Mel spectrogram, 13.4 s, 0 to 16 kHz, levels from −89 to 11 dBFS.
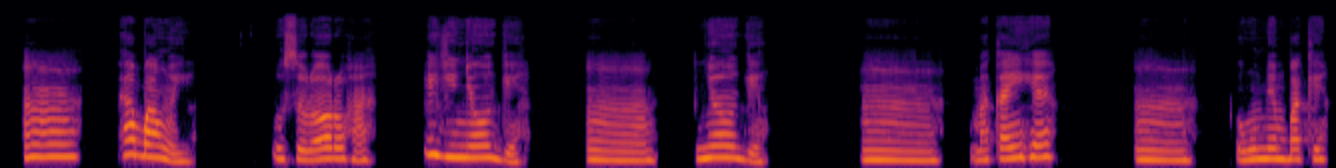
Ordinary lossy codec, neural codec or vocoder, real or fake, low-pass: none; none; real; 10.8 kHz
